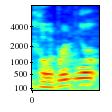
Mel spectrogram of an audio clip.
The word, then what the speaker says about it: Celebrimbor: For instance, all Elvish words use a hard C, such as in the name Celebrimbor or Círdan the Shipwright.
